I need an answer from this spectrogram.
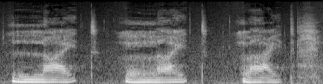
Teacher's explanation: We begin pronouncing both sounds the same way, but we end each differently using the movement of the tongue. Now, in the light L, we finish the sound by releasing the air by bringing the tongue down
